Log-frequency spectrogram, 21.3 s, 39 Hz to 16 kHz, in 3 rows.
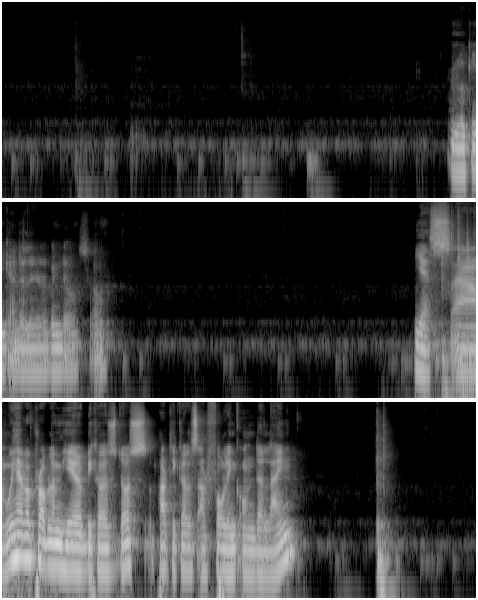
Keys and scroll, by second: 3.4 d, 13.6 d, 14.0 ctrl+s, 19.7 space.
